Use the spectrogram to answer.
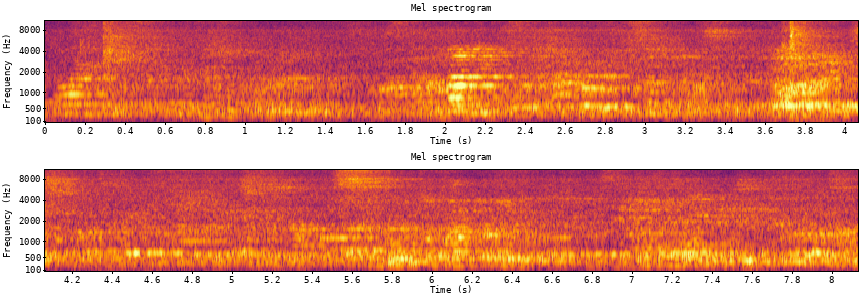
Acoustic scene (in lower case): subway station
